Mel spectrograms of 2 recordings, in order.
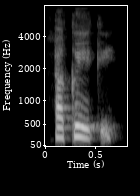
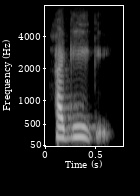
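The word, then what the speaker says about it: حقيقي: Now the letter Qaf is originally pronounced as a Qa. For example, in the word haqiqi, bas. Some areas are going to pronounce it as a G, and therefore you can also transcribe it as a G, hagigi.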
